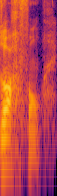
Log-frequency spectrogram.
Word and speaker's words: órfão: não é o caso nós falamos órfão então a sílaba tônica está na penúltima e é acento O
